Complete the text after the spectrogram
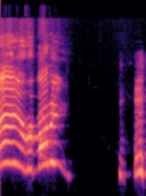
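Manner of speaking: squeaky cartoon voice, very high and loud. Speaker greeting everyone while a guest's accent is undecided, Mickey Mouse voice. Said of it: "I'll just use my universal Mickey Mouse voice".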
